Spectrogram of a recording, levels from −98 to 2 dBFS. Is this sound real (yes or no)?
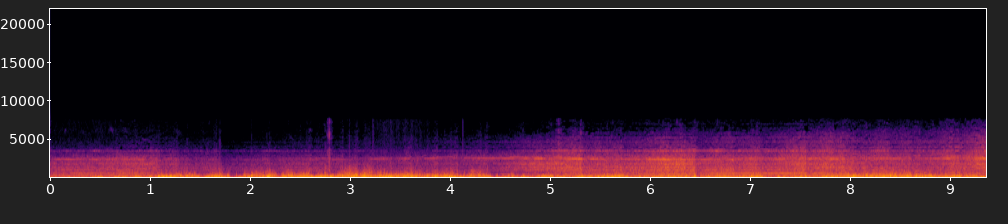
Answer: yes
